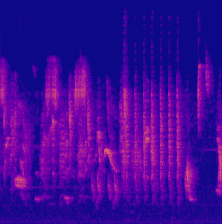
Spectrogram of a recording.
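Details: Common nightingale singing in Kursk, Russia: a rich, rapid run of varied whistles and chirps, then a series of loud, evenly spaced percussive notes repeated about three times per second, ending in a brief whistle.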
